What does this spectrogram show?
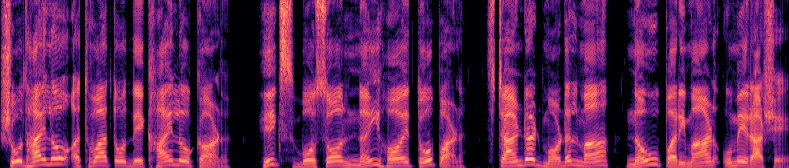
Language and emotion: Gujarati, neutral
